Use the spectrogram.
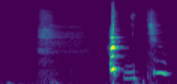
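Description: A single sharp sneeze, preceded by a short breathy inhale and followed by a brief voiced exhale, close and fairly loud.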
